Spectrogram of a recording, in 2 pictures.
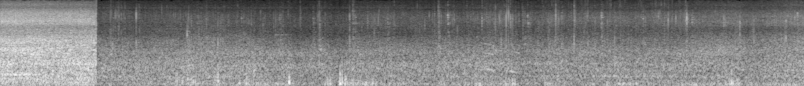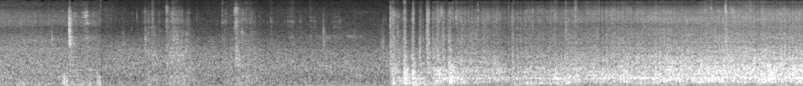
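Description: A pickup truck drives slowly past.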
